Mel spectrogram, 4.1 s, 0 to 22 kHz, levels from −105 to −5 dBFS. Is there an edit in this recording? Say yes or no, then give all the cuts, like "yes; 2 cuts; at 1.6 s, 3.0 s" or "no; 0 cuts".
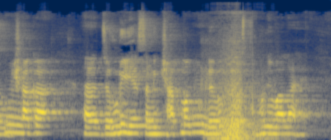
yes; 1 cut; at 3.1 s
